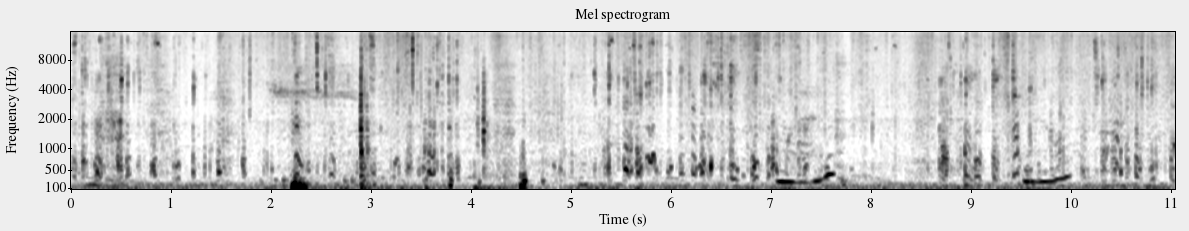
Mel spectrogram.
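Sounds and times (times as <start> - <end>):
soft crackles: 0.0 - 11.0
hand rustling through hay: 1.0 - 11.0
dull thumps: 2.2 - 3.2, 3.8 - 4.7.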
